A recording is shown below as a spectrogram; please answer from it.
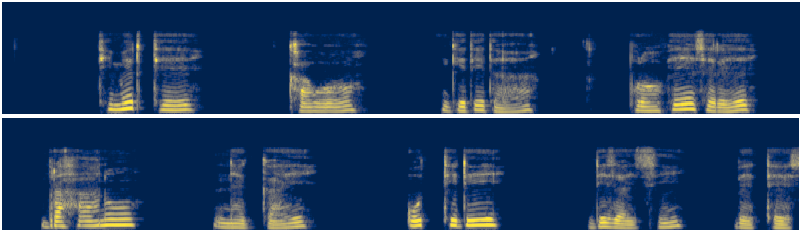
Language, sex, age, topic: Gamo, male, 36-49, government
